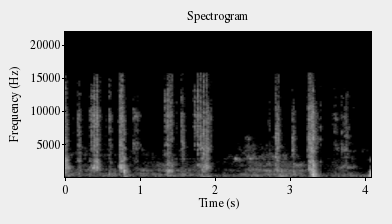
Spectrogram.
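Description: Small yellow-handled Cutter Bee craft scissors snipping a sticker sheet, trimming the excess close to the sticker's edge: several faint, short snips spread through, the sharpest about three and a quarter seconds in.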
